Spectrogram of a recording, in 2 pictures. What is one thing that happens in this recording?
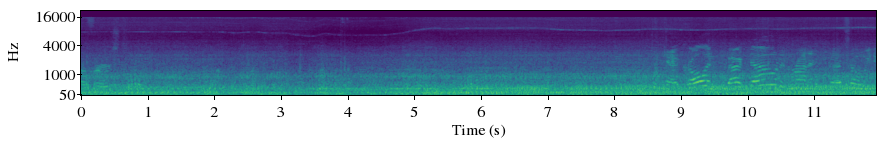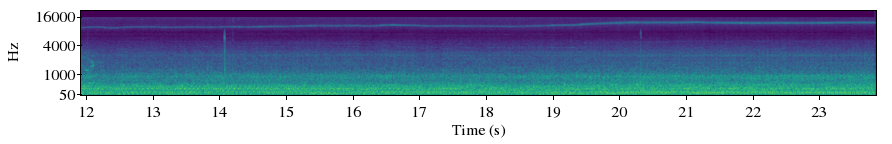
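A heavy truck engine drones steadily from inside the cab.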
